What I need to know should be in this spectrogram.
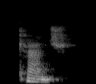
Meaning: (verb) 1. To tie, fasten 2. To beg 3. To obtain something by wit or guile; to convince people to do something they might not normally do; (noun) A circular frame on which cadgers carry hawks for sale
- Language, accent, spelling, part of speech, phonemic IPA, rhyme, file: English, Southern England, cadge, verb / noun, /kæd͡ʒ/, -ædʒ, LL-Q1860 (eng)-cadge.wav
